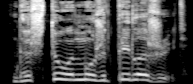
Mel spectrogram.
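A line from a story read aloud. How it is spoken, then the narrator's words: Grumbling. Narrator (Russian): проворчал Нуке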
